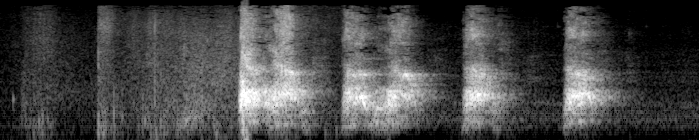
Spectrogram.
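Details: A dog afraid of an air bed barks: after faint scuffling, four loud, harsh barks come in quick succession roughly half a second apart.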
